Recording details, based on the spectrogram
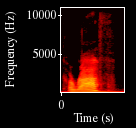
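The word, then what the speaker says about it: carafe: The C is silent. It's an arf. An arf. Caraf. Like giraffe. Caref.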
